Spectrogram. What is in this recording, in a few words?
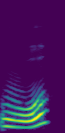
Chinese Number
